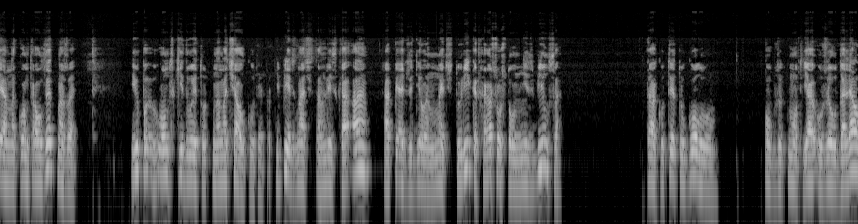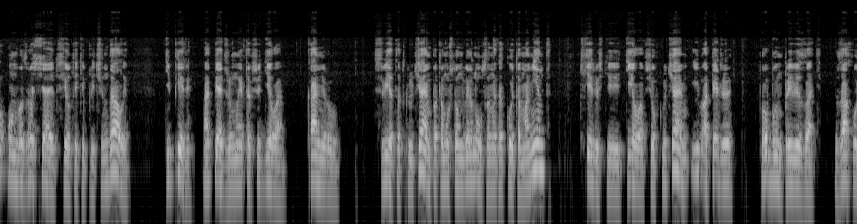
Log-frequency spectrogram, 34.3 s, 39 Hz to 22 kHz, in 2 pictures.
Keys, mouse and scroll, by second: 8.2-10.9 drag, 14.7 click, 17.7 Delete, 19.6 click, 20.8 click, 21.6 shift+click, 23.5 click, 24.3 click, 25.9 shift+click, 26.6 shift+click, 31.7 shift+click.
